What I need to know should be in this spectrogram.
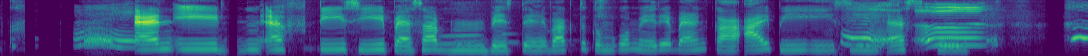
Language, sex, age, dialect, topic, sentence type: Hindi, female, 18-24, Hindustani Malvi Khadi Boli, banking, statement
